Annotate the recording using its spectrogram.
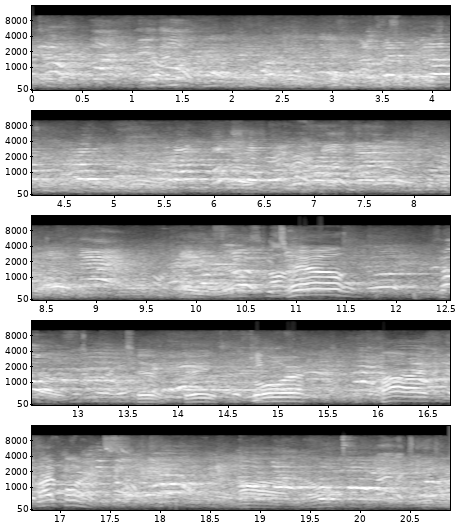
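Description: A large indoor crowd shouts and cheers loudly in an echoing hall.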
